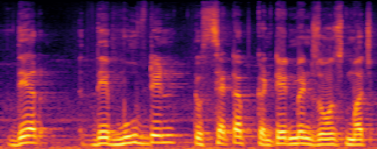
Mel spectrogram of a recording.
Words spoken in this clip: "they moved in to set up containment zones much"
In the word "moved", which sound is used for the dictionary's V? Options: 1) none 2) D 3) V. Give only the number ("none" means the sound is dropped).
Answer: 3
